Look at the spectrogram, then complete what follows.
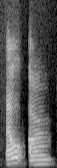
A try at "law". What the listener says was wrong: No, LAW. It's not the lore of love, it's the law of love.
